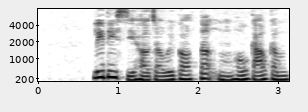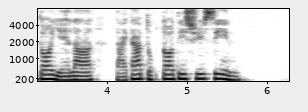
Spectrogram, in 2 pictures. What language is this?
Cantonese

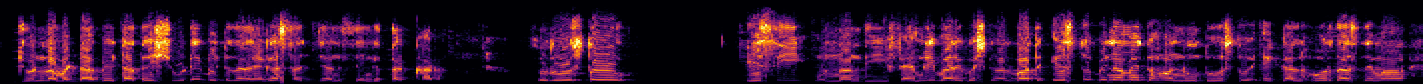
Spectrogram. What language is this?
Punjabi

